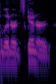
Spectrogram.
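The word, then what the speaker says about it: Lynyrd Skynyrd: They took the picture, the cover of the back cover of pronounced Leonard Skinnard.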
